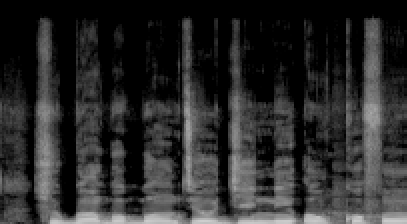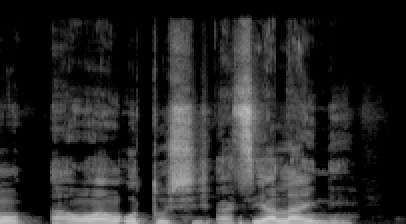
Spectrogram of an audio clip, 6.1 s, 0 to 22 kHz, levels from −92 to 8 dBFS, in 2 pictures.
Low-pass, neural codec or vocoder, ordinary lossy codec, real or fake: none; none; none; real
